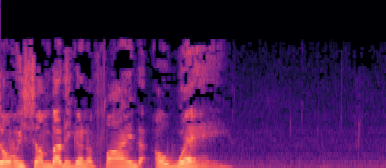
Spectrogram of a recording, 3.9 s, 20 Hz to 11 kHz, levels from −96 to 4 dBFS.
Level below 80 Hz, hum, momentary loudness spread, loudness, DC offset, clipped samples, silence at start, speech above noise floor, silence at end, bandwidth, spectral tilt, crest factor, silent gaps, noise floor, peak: -56 dBFS; none; 8 LU; -18 LUFS; under 0.1%; under 0.1%; 0 s; 36 dB; 1.55 s; 8.8 kHz; -5.5 dB/octave; 18 dB; none; -54 dBFS; -4 dBFS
